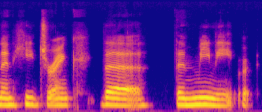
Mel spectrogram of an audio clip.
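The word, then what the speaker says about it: minni: he drank the the meanie is that how you say it mini yeah mini mini it's m i n n i and it means remembrance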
